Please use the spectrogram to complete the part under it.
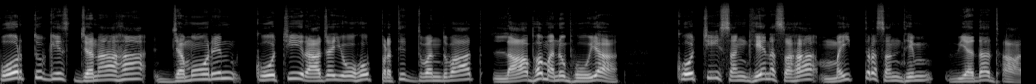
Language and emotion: Sanskrit, neutral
